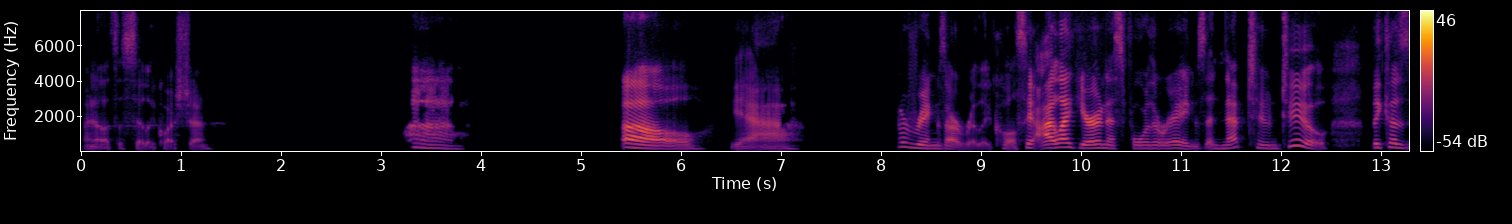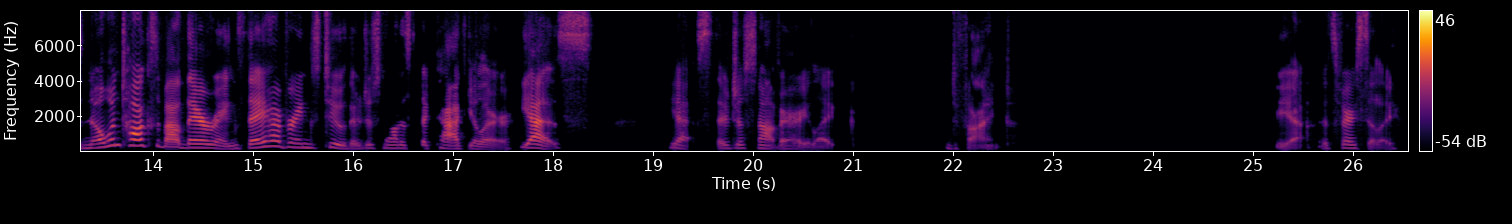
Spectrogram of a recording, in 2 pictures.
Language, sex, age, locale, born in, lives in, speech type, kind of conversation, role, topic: English, female, 25-29, en-US, United States, United States, conversation, podcast, host, What achievement in your career has had the biggest impact on you?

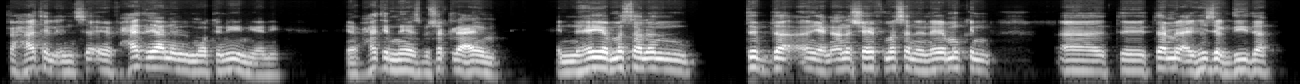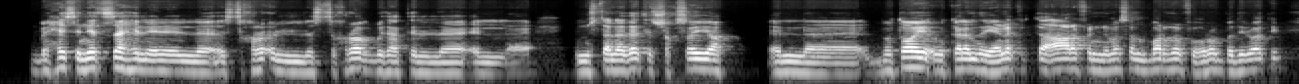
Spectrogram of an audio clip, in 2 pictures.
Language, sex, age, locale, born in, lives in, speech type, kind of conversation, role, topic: Arabic, male, 35-39, ar-EG, Egypt, Egypt, conversation, unstructured, none, إيه رأيك في دور الحكومة في حياة الناس اليومية؟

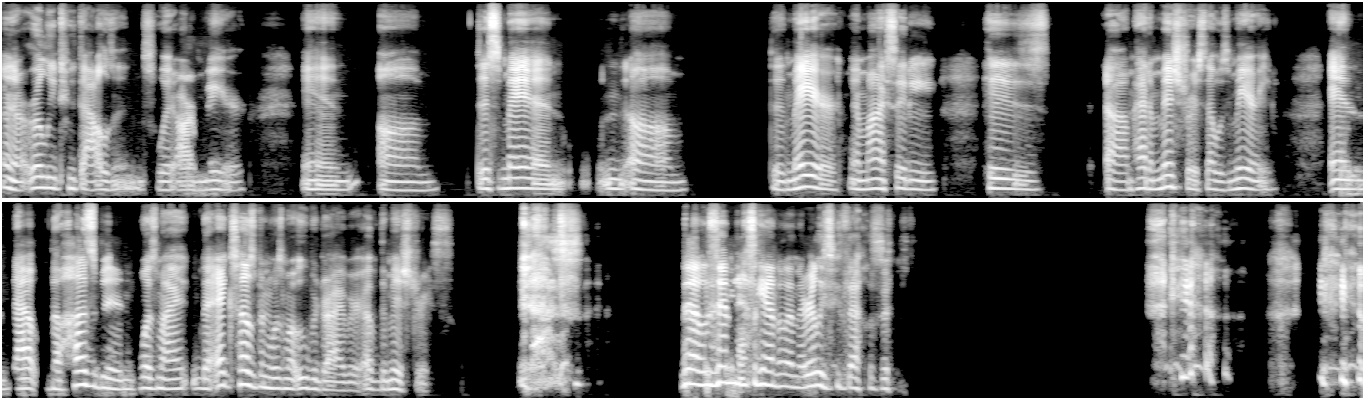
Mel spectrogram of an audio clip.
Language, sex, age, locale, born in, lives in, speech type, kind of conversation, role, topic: English, female, 30-34, en-US, United States, United States, conversation, unstructured, none, How do you usually cheer yourself up on a bad day?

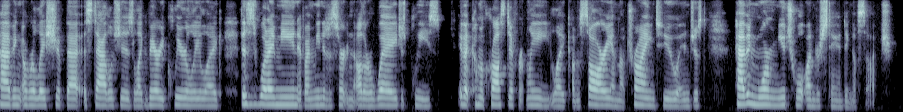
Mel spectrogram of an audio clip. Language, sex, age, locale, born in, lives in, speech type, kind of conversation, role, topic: English, female, 20-24, en-US, United States, United States, conversation, unstructured, none, How do you handle disagreements so that you both feel heard and stay connected?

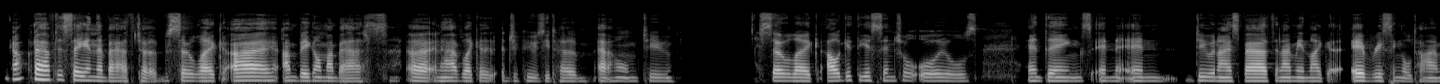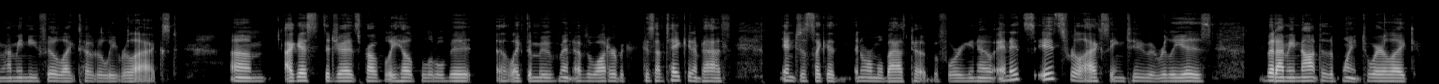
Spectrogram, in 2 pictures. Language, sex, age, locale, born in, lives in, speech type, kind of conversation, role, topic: English, female, 30-34, en-US, United States, United States, conversation, unstructured, none, Where was the last place you felt truly relaxed, and why?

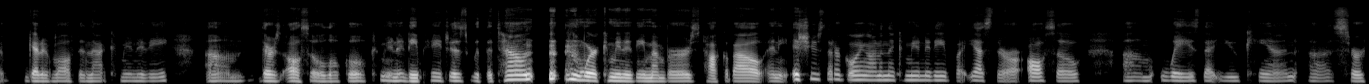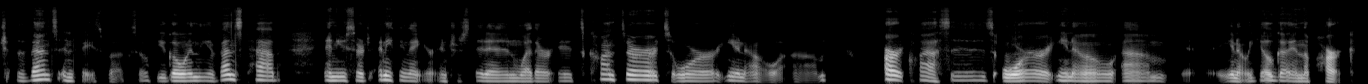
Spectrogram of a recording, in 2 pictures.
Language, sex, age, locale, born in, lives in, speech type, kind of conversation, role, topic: English, female, 40-44, en-US, United States, United States, conversation, advice, advisor, How do I settle in and build meaningful connections after moving to a new city?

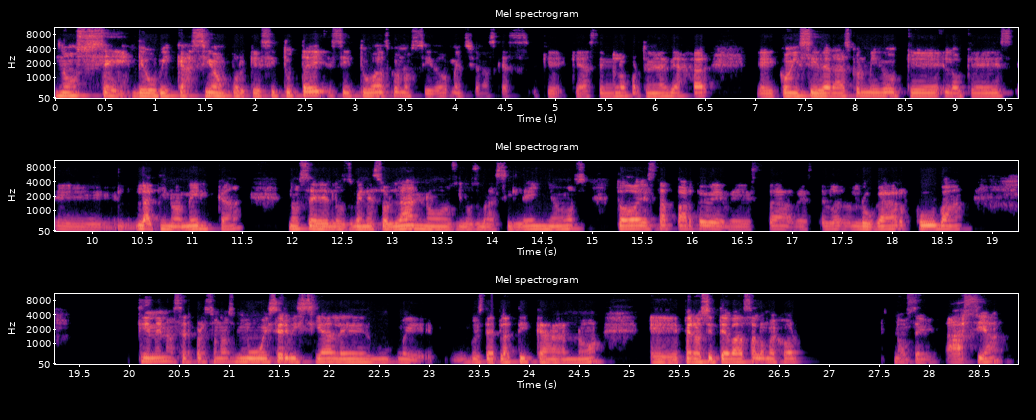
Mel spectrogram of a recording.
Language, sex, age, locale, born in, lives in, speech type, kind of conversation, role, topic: Spanish, male, 25-29, es-MX, Mexico, Mexico, conversation, podcast, guest, ¿Cómo sueles empezar una charla con gente nueva?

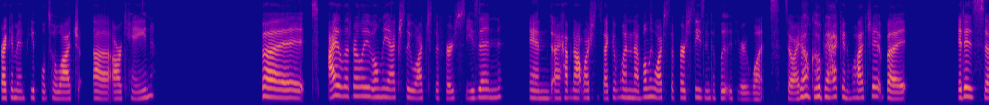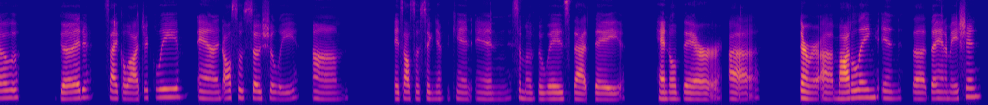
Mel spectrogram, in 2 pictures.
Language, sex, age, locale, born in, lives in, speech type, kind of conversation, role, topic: English, female, 20-24, en-US, United States, United States, conversation, unstructured, none, What TV show do you always recommend to friends?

